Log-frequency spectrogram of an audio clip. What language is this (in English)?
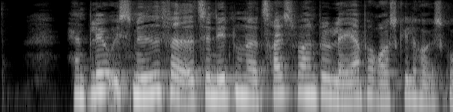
Danish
